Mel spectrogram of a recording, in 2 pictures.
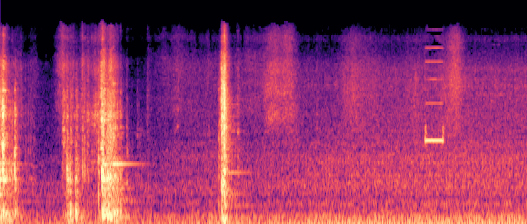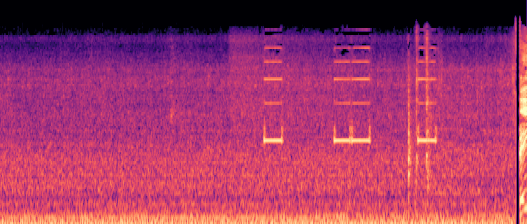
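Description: Microwave oven being loaded and set: a little clatter as the food tray goes in, the door shut with a knock about two seconds in, then short keypad beeps, one about four seconds in and a quick run of three or four near the end. A steady low drone runs underneath.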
